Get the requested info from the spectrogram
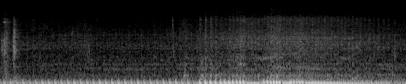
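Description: Small pickup truck's engine running with an even low pulse, revving up under load about halfway through and easing off near the end.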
